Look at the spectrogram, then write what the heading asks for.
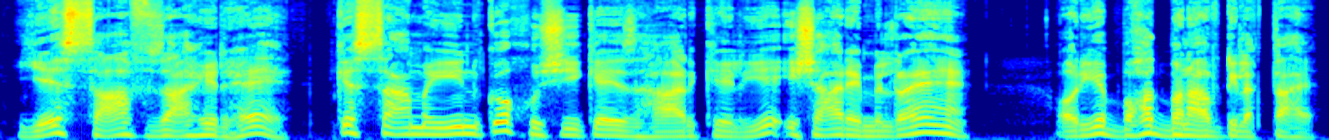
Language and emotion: Urdu, disgusted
